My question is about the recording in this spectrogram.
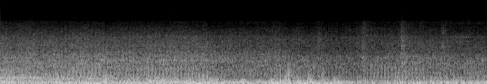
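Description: Motorcycle engine running at riding speed, with wind rushing over the microphone. The engine eases off slightly a little past three seconds in.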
